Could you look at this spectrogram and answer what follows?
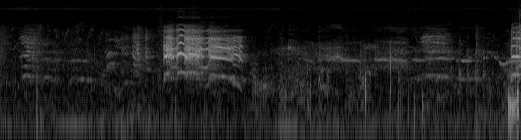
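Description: Several fighting roosters crow loudly in turn on a backyard farm, with hens clucking and other fowl calling around them, and some faint voices in the background.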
